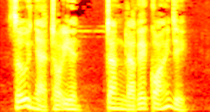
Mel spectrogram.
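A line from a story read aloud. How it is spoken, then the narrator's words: Irritated snap. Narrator (Vietnamese): Bác cả gắt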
